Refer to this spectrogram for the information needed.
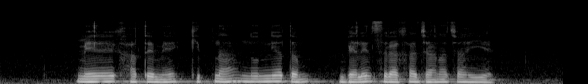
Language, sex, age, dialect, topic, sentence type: Hindi, male, 18-24, Marwari Dhudhari, banking, question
